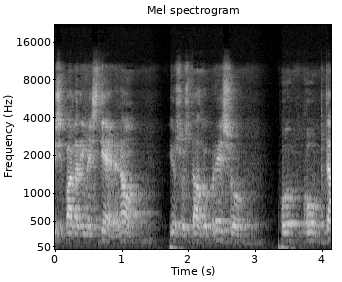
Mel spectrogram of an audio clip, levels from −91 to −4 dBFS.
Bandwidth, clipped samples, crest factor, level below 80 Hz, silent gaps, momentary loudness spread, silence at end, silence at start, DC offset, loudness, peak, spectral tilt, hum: over 20 kHz; under 0.1%; 20 dB; -56 dBFS; none; 14 LU; 0 s; 0 s; under 0.1%; -22 LUFS; -4 dBFS; 0 dB/octave; none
